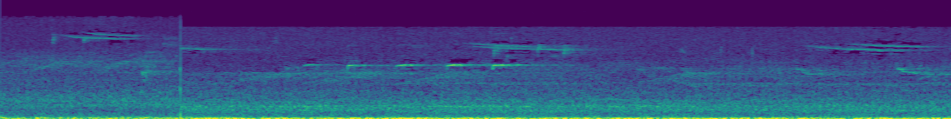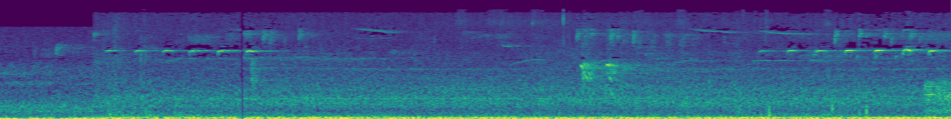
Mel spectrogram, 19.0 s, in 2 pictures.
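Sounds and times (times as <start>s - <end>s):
low background rumble: 2.2s - 19.0s
bird chirps and trills: 10.5s - 19.0s.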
